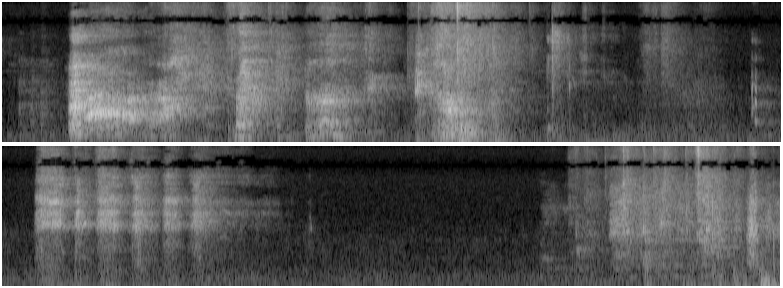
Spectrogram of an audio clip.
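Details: Boston Terrier letting out a series of rough, uneven barks in the first few seconds, then scattered softer yips and a long quiet stretch, ending with a noisier burst of sound.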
